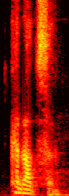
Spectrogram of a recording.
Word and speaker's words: Knutson: it totally isn't because she's Scandinavian and it is Knutson oh my God see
